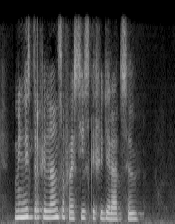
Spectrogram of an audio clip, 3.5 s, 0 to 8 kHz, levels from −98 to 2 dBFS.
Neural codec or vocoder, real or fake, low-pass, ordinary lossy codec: codec, 16 kHz, 1 kbps, FreqCodec, larger model; fake; 7.2 kHz; none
